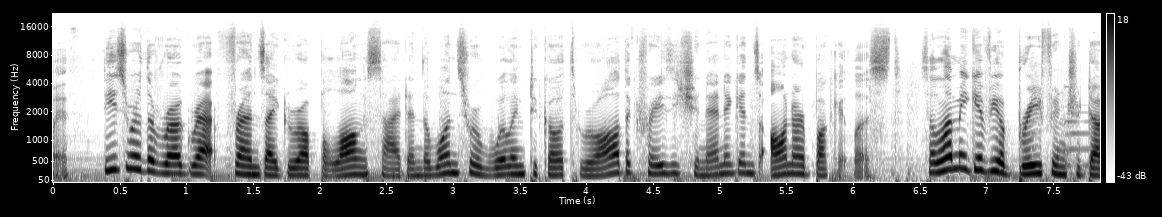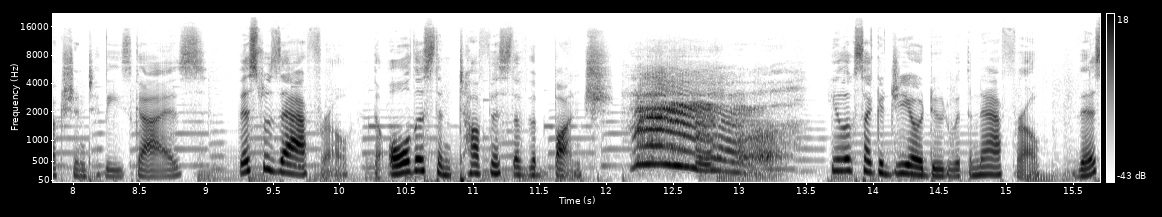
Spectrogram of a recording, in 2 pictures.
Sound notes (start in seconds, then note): 12.2 scary-ish grunt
